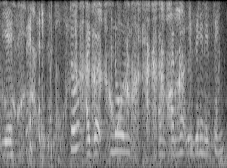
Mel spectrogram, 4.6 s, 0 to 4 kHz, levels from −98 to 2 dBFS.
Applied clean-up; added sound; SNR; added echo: none; Domestic sounds, home sounds; 0 dB; none.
